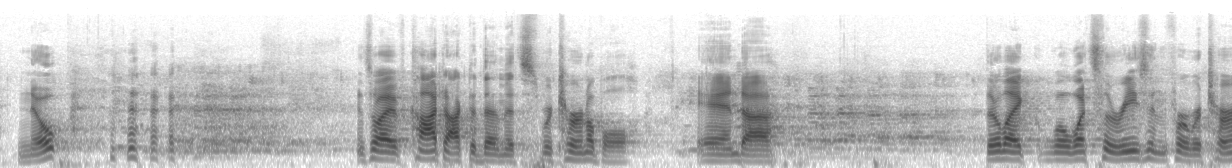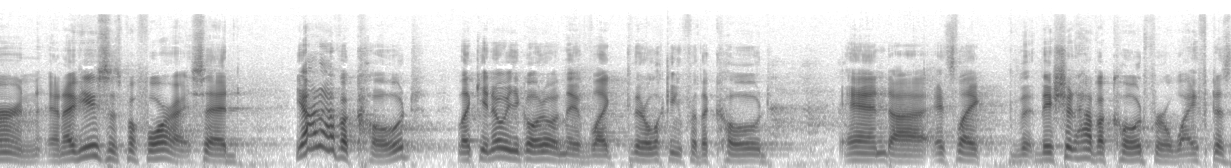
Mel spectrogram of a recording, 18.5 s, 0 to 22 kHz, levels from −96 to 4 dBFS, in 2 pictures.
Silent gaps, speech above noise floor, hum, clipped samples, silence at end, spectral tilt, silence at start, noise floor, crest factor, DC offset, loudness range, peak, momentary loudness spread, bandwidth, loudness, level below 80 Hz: none; 23 dB; none; under 0.1%; 0 s; -2.5 dB/octave; 0.15 s; -52 dBFS; 24 dB; under 0.1%; 4 LU; -6 dBFS; 17 LU; 16.5 kHz; -28 LUFS; -70 dBFS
